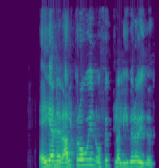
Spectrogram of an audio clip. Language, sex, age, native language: Icelandic, female, 50-59, Icelandic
